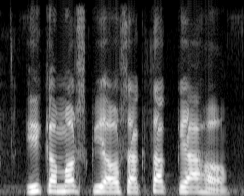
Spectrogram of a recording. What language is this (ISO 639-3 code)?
bho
